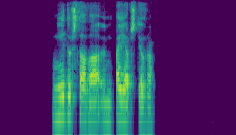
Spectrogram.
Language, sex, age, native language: Icelandic, male, 40-49, Icelandic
